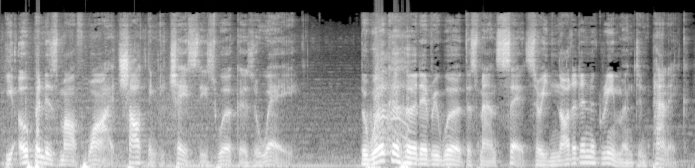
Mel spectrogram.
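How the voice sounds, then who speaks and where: A man's voice: sing-song, normal speed. A man narrating a horror story in a scripted, dramatic storytelling manner. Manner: dramatic storytelling with swings in pitch and loudness.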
